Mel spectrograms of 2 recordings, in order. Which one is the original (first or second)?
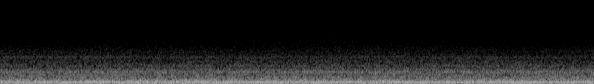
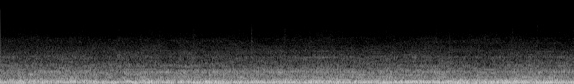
first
